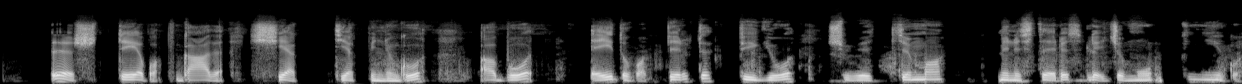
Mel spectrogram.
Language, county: Lithuanian, Kaunas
